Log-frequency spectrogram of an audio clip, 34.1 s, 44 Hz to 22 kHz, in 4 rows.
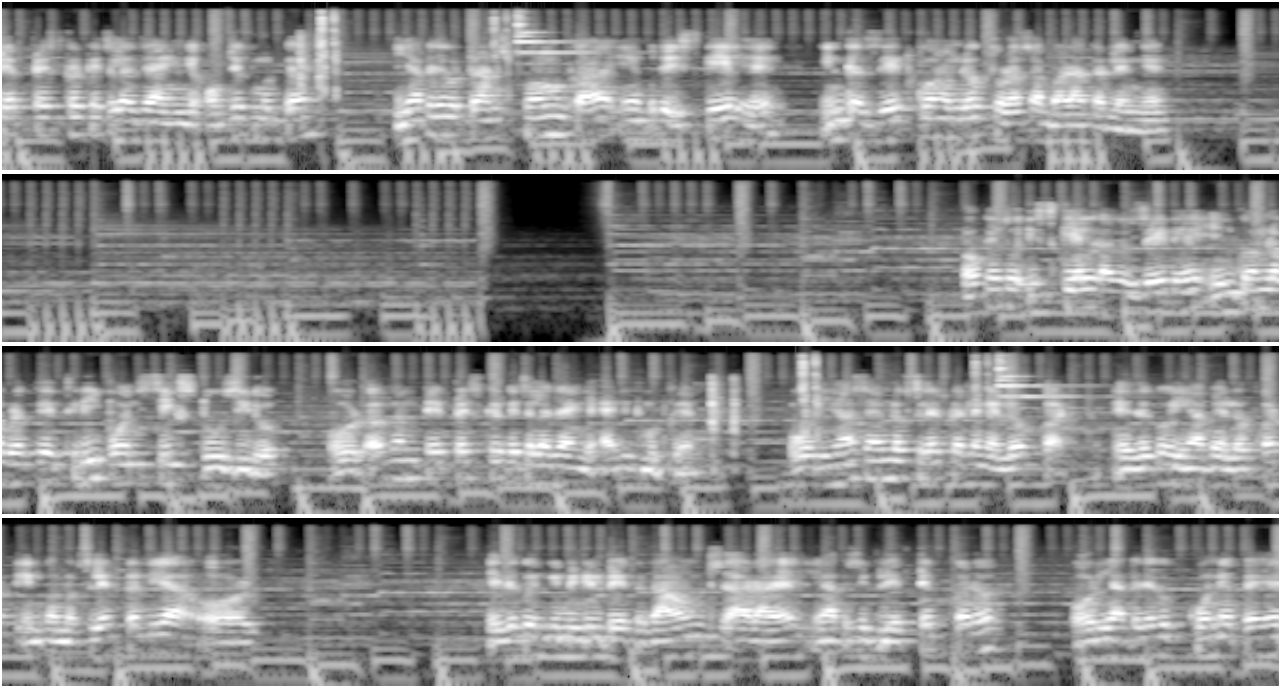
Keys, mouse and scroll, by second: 1.9 Tab, 2.5 KP_1, 7.6-10.4 drag, 10.6 scroll down 1, 11.0-12.4 drag, 13.1 click, 14.5 scroll up 1, 19.0 scroll down 1, 19.5 scroll up 1, 21.7 Tab, 27.4 click, 28.5 scroll up 1, 31.5 click.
